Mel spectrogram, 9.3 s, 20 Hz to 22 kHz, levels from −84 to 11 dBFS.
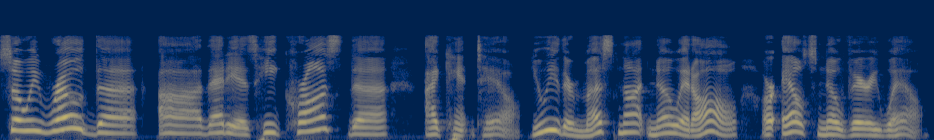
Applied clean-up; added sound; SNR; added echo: neural mask model Resemble Enhance denoiser.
